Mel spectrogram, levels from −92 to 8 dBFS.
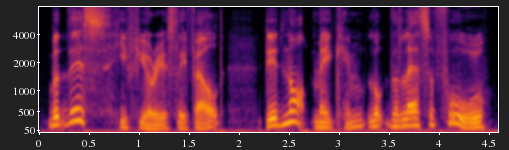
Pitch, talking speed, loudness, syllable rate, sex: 150 Hz, 185 wpm, -17 LUFS, 4.1 syllables/s, male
